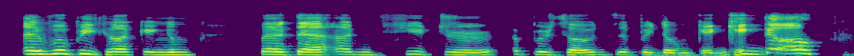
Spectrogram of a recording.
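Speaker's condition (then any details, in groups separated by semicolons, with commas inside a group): Cerebral palsy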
